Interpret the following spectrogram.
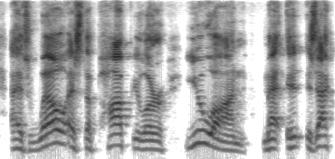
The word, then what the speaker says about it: Yuen: well as the popular yuan mat is that correct yuan you win there's two pronunciations my last name smythe smith irish yeah but uh it's the u.n dr you win okay okay brad smythe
